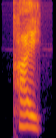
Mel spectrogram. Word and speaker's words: 貝: Kamu bisa lihat Kai, tetap dibaca Kai, di kata majemuk.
